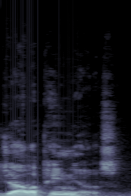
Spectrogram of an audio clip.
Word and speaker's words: jalapeño: Also, you're going to need some big jalapenos. And if you want to pronounce it properly, it's jalapeno.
